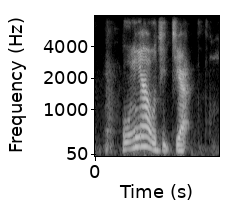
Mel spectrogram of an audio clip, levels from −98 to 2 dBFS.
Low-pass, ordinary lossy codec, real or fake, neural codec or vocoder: 7.2 kHz; Opus, 16 kbps; fake; codec, 16 kHz in and 24 kHz out, 1.1 kbps, FireRedTTS-2 codec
